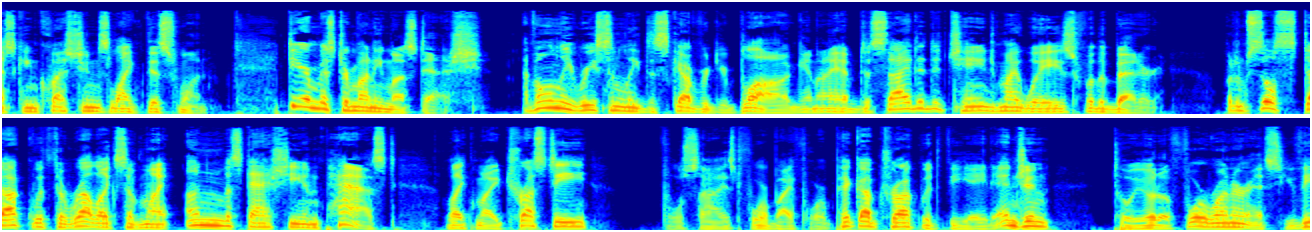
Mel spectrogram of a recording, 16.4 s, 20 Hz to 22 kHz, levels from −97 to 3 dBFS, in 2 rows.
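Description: From start to finish the speech carries overlap-add ripple: the frames were windowed and stitched back together with an overlap that doesn't sum flat, so the level dips by about 11 dB around a hundred times a second, giving a buzzy, metallic quality over everything.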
